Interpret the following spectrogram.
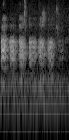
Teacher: Now, when you phonate the ah, and you get vocal fold vibration, right, your soft palate is going to move up and back. And when you do that glottal stop in between, ah, the palate is going to drop down in between. But you got to really stop to have that happen.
